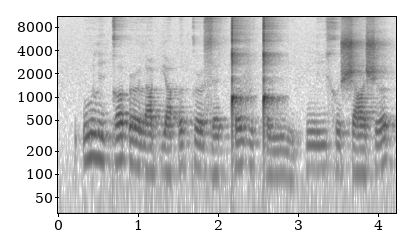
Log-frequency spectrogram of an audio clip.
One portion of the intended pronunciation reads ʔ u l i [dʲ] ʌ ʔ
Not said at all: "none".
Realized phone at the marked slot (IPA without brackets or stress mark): ɡ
